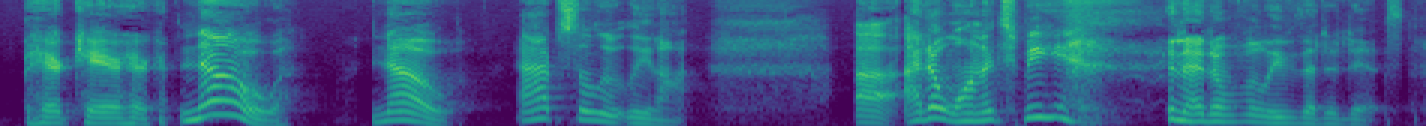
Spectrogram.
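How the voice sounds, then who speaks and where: A woman hosting a solo podcast, talking earnestly and emphatically to listeners, repeating phrases, with the slight lisp of someone wearing a dental retainer. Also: low voice. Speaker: podcast host.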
